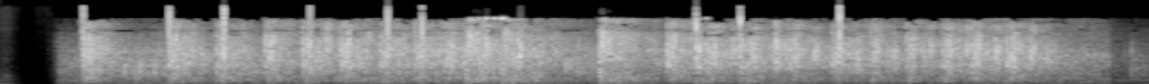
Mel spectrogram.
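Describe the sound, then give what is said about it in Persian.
Light and heavy weapons fire at night in the city of Sheberghan, Afghanistan, a dense, irregular run of many gunshots with sharper cracks standing out above the continuous rattle. “این صداهای فیر اسلحه سبک و سنگین بود که شب گذشته پس از امضای توافقنامه بین دو دکتر محمد اشرف غنی و عبدالله عبدالله در شهر شبرغان صورت گرفت.”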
